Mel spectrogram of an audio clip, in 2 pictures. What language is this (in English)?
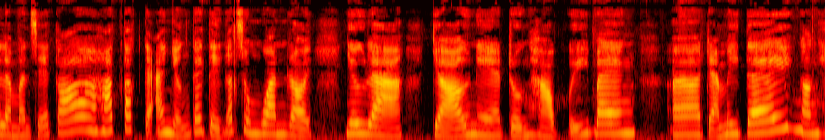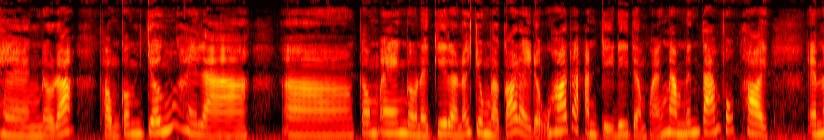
Vietnamese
